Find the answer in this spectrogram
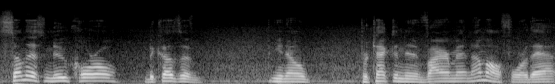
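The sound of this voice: A man speaks at a moderate pace and medium pitch, with a dark, mellow tone and ordinary pitch variation. Faint background noise is present.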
